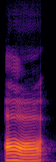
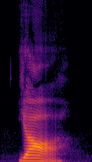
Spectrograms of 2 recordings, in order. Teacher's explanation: If we take this base vowel ah and add a second leg to it, it gains a Y sound. Instead of ah, it's now ya.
